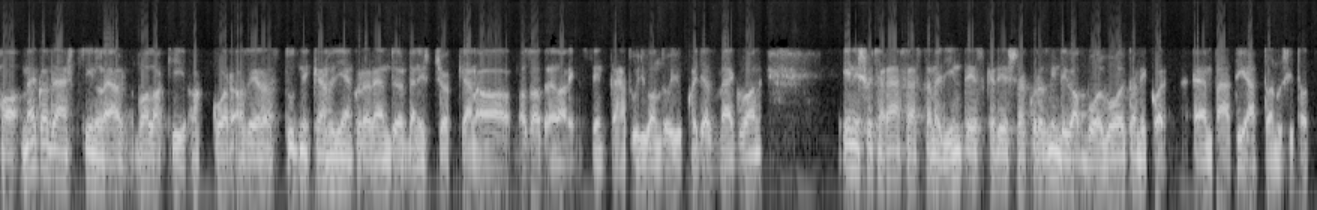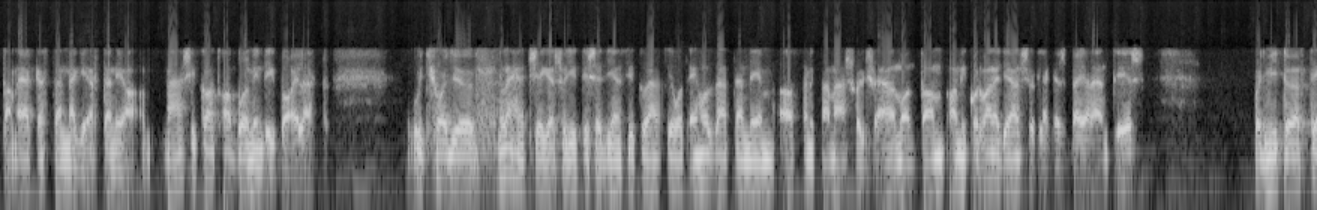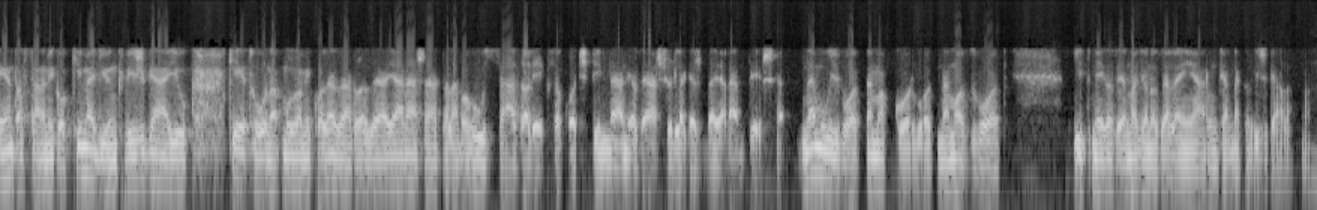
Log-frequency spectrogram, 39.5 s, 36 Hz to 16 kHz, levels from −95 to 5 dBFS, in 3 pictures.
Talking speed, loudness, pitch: 165 wpm, -19 LUFS, 320 Hz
